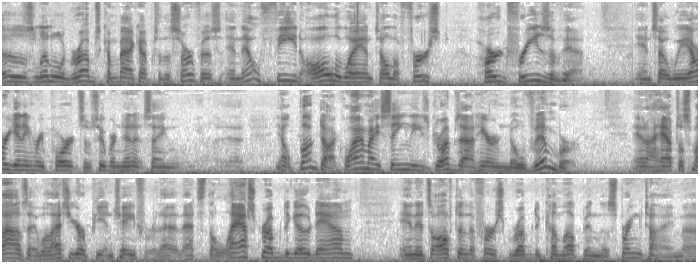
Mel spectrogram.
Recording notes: Live at the OTF/OSU Turfgrass Research Field Day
